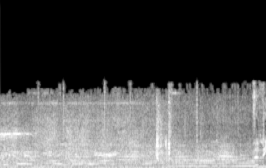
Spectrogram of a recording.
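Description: Steady loud rumble of running vehicle engines, with indistinct voices of rescuers mixed into the din.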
